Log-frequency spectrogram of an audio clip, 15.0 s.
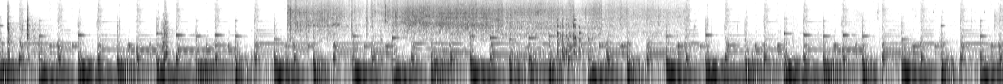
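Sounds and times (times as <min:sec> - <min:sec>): background music with beat: 0:00.0 - 0:15.0
chicken sizzling in oil: 0:04.3 - 0:10.4.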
